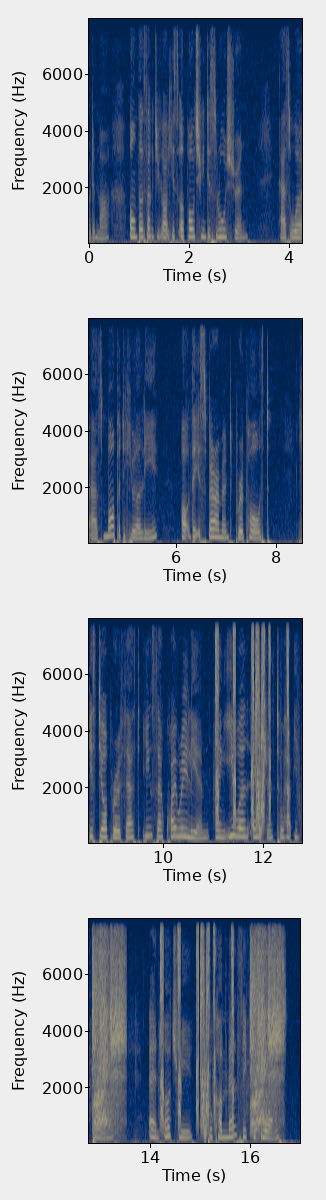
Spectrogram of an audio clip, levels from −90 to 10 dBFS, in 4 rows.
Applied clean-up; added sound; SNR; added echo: none; Scratching (performance technique); -4 dB; none.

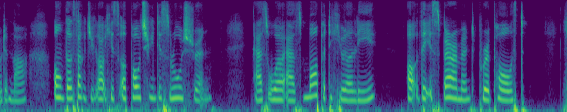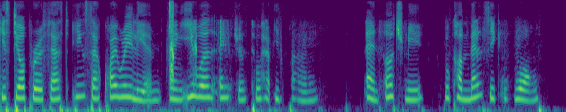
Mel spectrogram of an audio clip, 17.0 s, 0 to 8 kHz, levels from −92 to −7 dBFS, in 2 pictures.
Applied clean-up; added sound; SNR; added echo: neural mask model DeepFilterNet 3.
